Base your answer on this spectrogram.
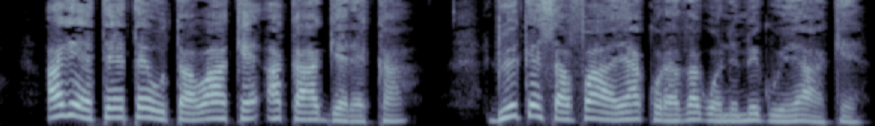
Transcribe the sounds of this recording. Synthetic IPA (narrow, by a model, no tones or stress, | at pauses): aɣɛːtɛtɛotawakɛʔakaɡɛɾɛka | dwekɛʃafajakoɾaðaɣwɔnemeɣwɛjakɛ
